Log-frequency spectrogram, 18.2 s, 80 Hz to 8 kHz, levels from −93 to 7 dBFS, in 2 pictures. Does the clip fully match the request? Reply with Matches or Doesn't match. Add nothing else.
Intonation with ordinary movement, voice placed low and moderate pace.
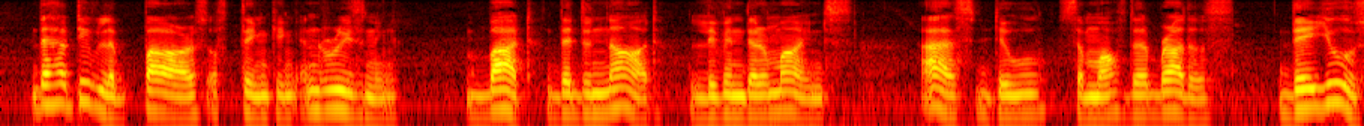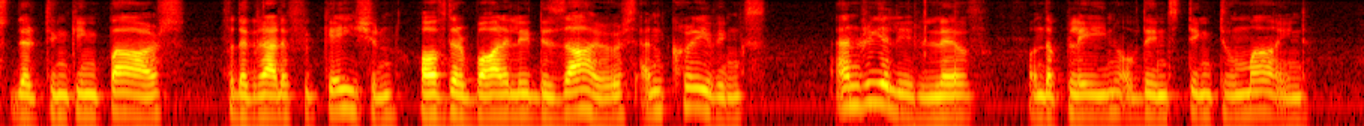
Matches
